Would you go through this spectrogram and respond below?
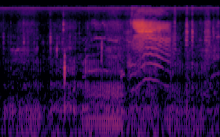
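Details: Newborn kittens in their den: a low purring rumble runs under soft, wavering high mews, with one louder curved squeal near the end.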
